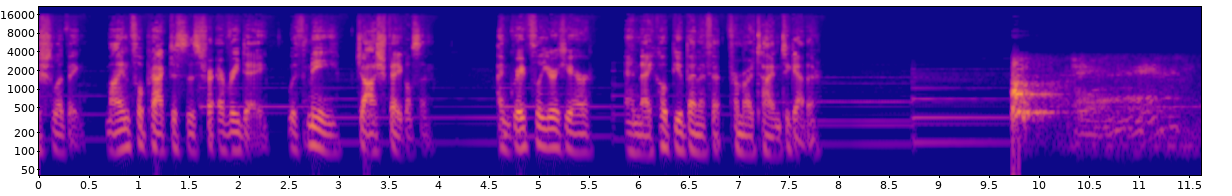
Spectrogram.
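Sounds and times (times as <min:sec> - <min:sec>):
speech: 0:00.0 - 0:04.0, 0:04.6 - 0:07.9
family dog barking: 0:09.7 - 0:10.4.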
